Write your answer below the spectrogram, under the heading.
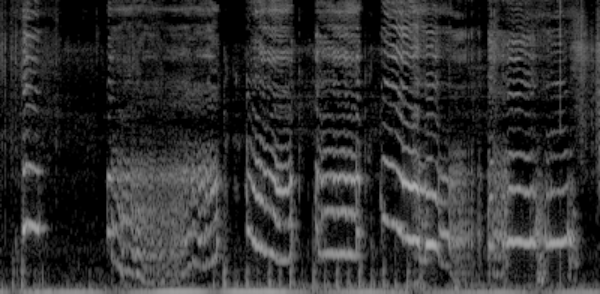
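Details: Pet Chihuahua Dixie talking: a sequence of drawn-out, bending whines and yodelling howls, each dipping and climbing in pitch, separated by brief pauses, with a soft hum underneath.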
